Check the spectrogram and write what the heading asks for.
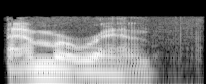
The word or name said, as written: amaranth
